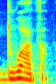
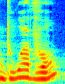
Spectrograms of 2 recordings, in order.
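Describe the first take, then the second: First: The final -ent ending is silent. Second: The final -ent ending is pronounced aloud. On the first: The speaker calls it right. "mais doivent" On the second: The speaker calls it wrong. "c'est pas doivent"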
